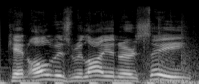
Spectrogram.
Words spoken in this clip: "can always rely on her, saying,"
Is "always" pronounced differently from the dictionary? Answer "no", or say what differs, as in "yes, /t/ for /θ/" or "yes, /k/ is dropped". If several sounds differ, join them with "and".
no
